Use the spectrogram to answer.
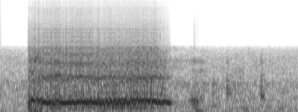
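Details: A deliberate street burp: one loud, drawn-out voiced belch of under a second, then street noise and nearby Spanish talk.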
